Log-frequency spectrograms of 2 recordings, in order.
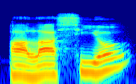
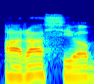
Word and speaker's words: Alasio: for that which is Alasio. As you can see here, it says arasio, but we do know that R and L are indistinguishable and the the pronunciation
